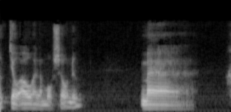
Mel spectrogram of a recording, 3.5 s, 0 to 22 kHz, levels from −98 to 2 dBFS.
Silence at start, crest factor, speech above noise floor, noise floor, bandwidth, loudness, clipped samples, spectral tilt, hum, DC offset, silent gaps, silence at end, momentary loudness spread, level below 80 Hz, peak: 0 s; 18 dB; 41 dB; -70 dBFS; 11.5 kHz; -29 LUFS; under 0.1%; -4.5 dB/octave; none; under 0.1%; none; 0 s; 16 LU; -76 dBFS; -12 dBFS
